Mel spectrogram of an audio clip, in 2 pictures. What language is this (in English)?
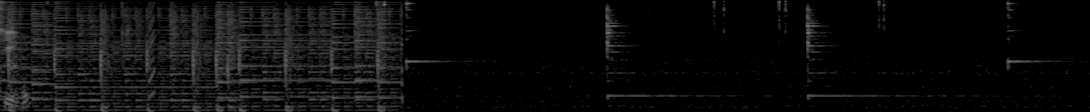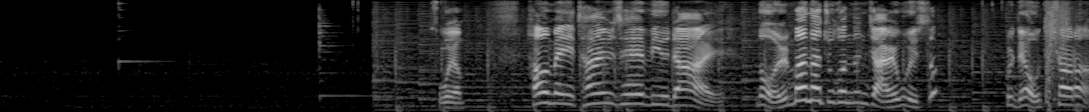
Korean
